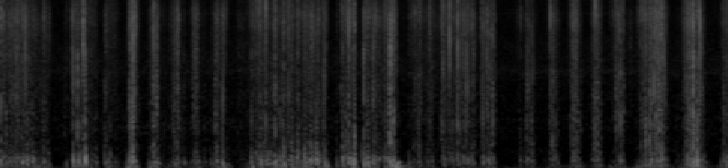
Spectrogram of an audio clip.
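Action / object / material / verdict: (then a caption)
scrape / folded cotton waffle-weave fabric / cotton / none. Long nails scratch across the textured surface of folded, soft, thick grey waffle-weave cotton fabric. The scratching comes in irregular, repeated strokes, each a brief, dull rasp that is mostly low and muffled with little brightness.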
